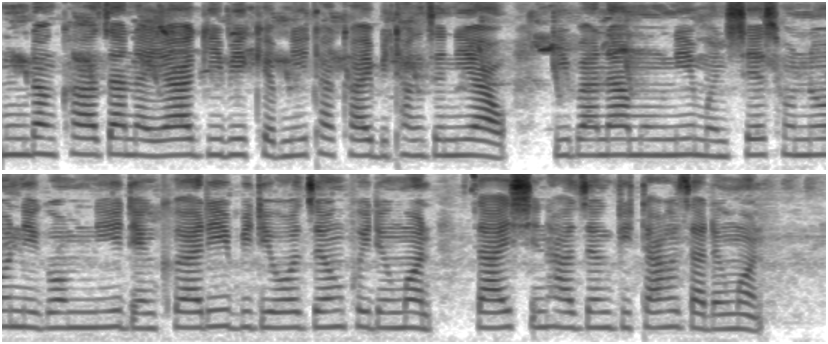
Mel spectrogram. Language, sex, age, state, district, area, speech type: Bodo, female, 18-30, Assam, Baksa, rural, read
